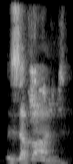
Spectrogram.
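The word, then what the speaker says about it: זבל: So it's pronounced zav, not zab. Zav. So, How about your next vowel beneath the bet right there? What's that vowel? where are we? Right here. That is the pata. Yep, that's your short A. And then your final letter? Lamed. It's the lamed. Correct. So your pronunciation is zaval.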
